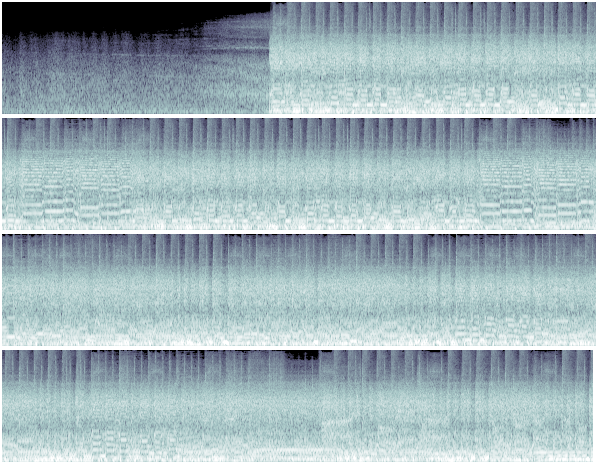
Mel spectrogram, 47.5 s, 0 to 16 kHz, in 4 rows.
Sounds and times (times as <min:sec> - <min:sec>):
Electric guitar: 0:05.1 - 0:47.4
Strum: 0:05.4 - 0:47.4.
